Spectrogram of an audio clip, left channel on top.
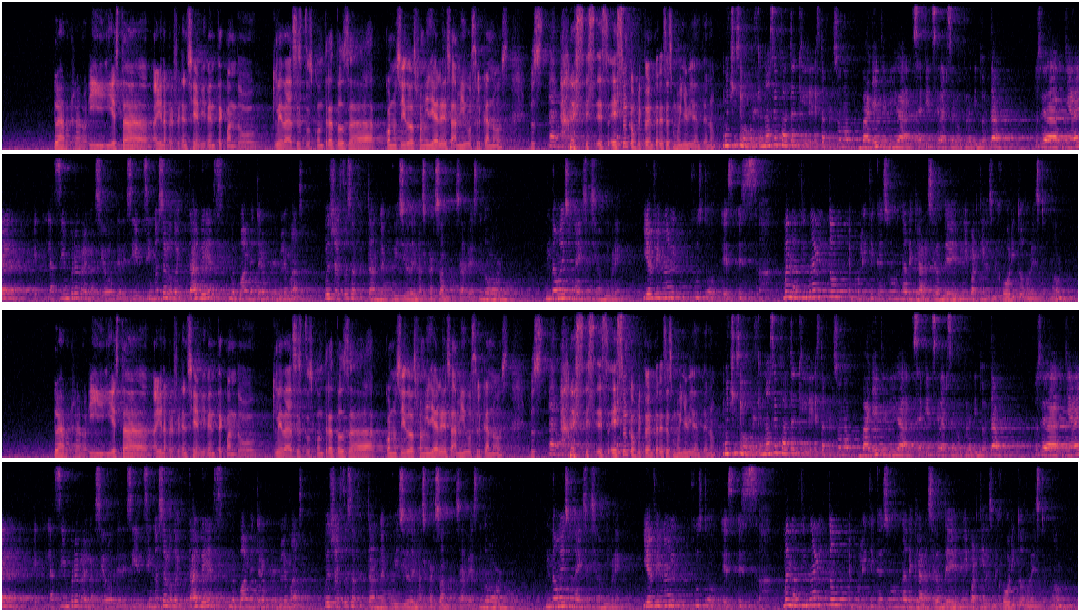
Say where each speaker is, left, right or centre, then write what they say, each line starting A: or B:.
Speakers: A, on the left; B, on the left.
A: Claro, claro. Y, y esta, hay una preferencia evidente cuando le das estos contratos a conocidos, familiares, amigos cercanos, pues
B: Claro,
A: <laughs> es, es, es, es
B: es
A: un conflicto de intereses muy evidente, ¿no?
B: muchísimo, porque no hace falta que esta persona vaya y te diga, "Se- tienes que dárselo a fulanito de tal. O sea, ya el, eh, la siempre relación de decir, si no se lo doy, tal vez me pueda meter en problemas, pues ya estás afectando el juicio de las personas, ¿sabes? No, no es una decisión libre. Y al final, justo, es, es, ah, bueno, al final todo en política es una declaración de mi partido es mejor y todo esto, ¿no?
